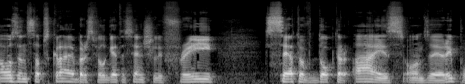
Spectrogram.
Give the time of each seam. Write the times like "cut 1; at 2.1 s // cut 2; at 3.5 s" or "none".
none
